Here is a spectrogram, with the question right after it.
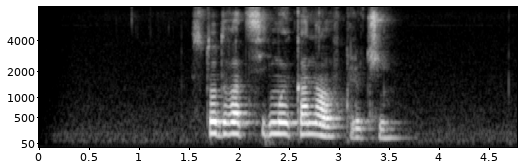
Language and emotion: Russian, neutral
